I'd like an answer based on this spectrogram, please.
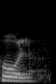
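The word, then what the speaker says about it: whole: इसमें W silent होता है, ठीक है, तो हम इसको पढ़ते हैं होल, ओके।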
